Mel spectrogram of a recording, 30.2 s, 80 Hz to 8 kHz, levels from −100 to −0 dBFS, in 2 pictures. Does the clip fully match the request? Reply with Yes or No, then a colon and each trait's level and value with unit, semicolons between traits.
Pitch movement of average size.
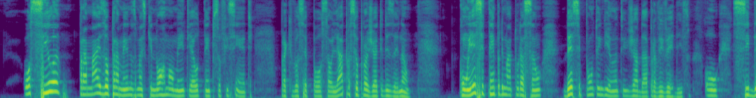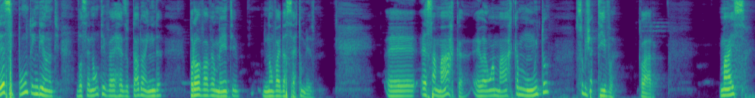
Yes: average, 4.0 semitones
